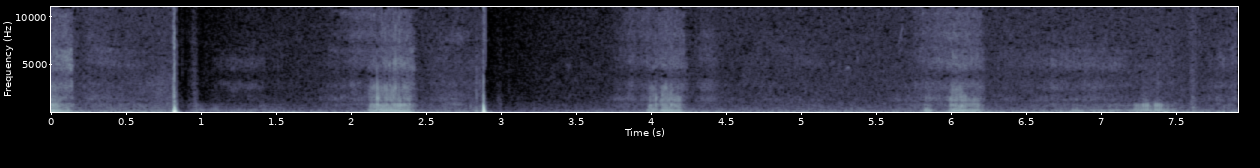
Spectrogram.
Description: Dog snoring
